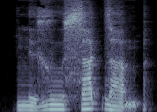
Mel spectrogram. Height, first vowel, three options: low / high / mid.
high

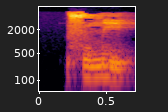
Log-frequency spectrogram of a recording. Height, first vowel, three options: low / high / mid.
high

